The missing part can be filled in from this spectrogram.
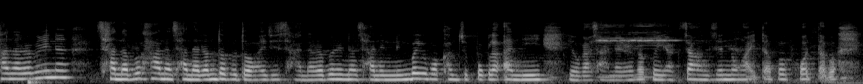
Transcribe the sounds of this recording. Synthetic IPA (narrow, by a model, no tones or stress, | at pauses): sanɐɾɐbɐɾinɐ | sʰanɐbɐɦanɐsʰanɐɾɐmdɐbɐdɔhajɾisanɐɾɐbɐɾinɐsaniŋniŋbɐjubakʰɐnzupok̚laʔɐnijɔɡasanɐɾɐɡɐkʰojːak̚t͡ʃaŋizenɔŋa̰jtɐbɐpʰotːɐbɐ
